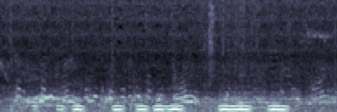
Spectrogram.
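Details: Great horned owl mother on the nest with three owlets in Charlo, Montana, USA, hooting to her distant mate: a string of short arched hoots, some paired and doubled, over the soft crackle of rain.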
